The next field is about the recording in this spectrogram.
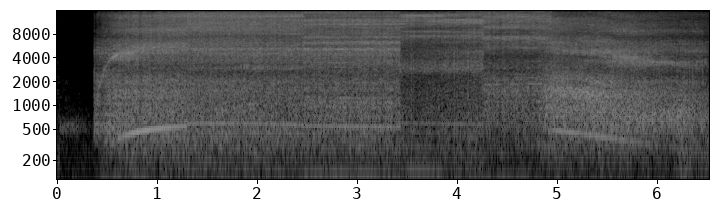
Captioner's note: saw whirring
